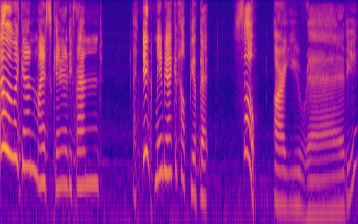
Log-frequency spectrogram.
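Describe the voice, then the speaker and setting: A female-sounding, put-on character voice goes at a fairly slow pace. Clear background noise runs underneath. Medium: game stream. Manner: warm, encouraging.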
